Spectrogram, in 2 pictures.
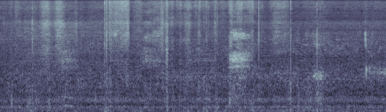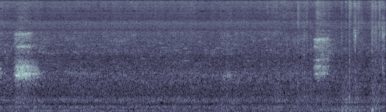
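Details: A beekeeper stands inside a swarm of several thousand honey bees from a hive in an old hot-water heater core, hunting for the queen. A thick, even low buzzing runs throughout, with occasional louder bursts of handling noise and a short high tone midway.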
